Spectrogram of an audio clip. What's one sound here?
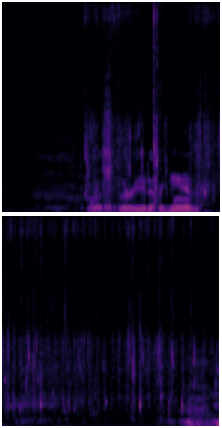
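Water splashes as a pan dips into a bucket of water.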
